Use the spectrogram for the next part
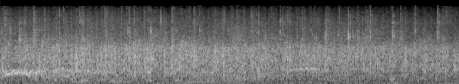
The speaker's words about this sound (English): A big round of applause, please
